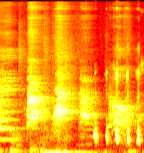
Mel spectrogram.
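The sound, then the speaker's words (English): A dog barks in a quick run of short, sharp yaps near the end, after a stretch of a person talking. “My dog's barking and I'm going to let him out.”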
